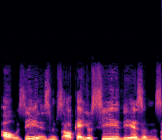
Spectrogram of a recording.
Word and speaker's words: Z-ism: I I I I I must admit I pronounced it zms first and I thought what's aism and then I read the the beginning of the book and it said oh Z isms okay you see the isms okay and it's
